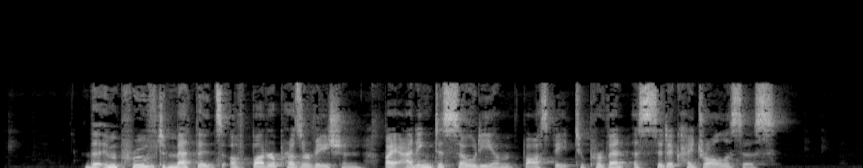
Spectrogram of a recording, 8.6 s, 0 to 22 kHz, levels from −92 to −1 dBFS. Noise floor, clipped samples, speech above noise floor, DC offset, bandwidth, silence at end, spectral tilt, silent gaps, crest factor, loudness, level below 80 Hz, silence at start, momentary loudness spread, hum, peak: -78 dBFS; under 0.1%; 55 dB; under 0.1%; 11.5 kHz; 0.9 s; -3.5 dB/octave; none; 20 dB; -23 LUFS; -62 dBFS; 0.85 s; 8 LU; none; -6 dBFS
